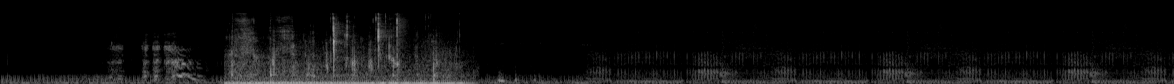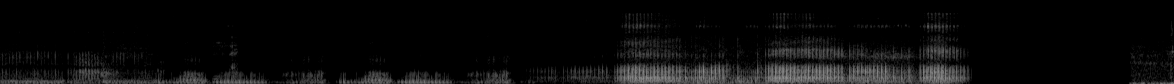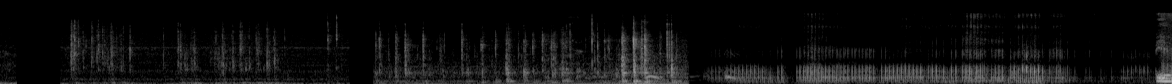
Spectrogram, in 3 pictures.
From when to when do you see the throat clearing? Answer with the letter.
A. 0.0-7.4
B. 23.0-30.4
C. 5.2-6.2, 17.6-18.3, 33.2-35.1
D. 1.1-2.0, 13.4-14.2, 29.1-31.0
D.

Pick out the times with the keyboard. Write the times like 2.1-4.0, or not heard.
23.0-30.4.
